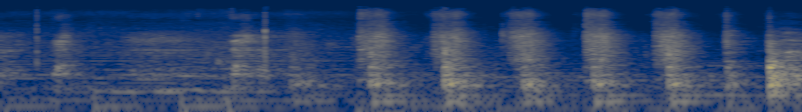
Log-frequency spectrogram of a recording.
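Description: Kitchen knife chopping finely minced vegetables on a wooden cutting board, a steady run of strokes about two to three a second starting about two seconds in.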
